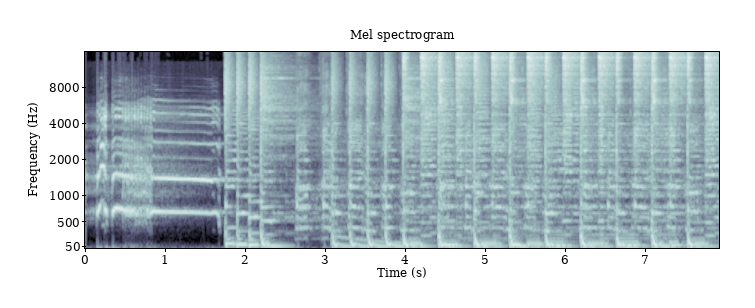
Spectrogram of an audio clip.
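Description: A rooster crows once, loud, opening a jingle from Madeira, before an upbeat band with driving drums and rhythmic instruments kicks in and plays on.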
